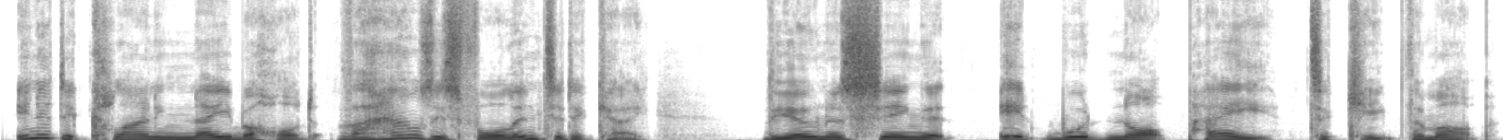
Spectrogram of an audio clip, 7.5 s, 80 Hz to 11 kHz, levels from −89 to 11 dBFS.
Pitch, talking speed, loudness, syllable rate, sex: 165 Hz, 170 wpm, -17 LUFS, 4.6 syllables/s, male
